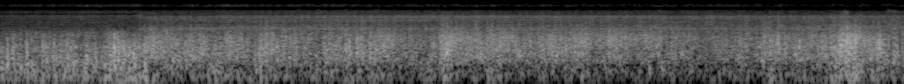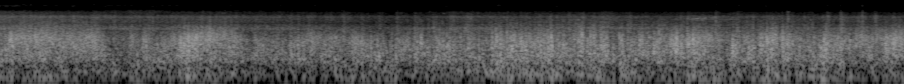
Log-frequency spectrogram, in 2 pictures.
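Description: Steady rushing noise from an open window of a moving passenger train: wind on the microphone mixed with the rumble of the train running on the track, swelling now and then as it overtakes another train on the adjacent track.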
